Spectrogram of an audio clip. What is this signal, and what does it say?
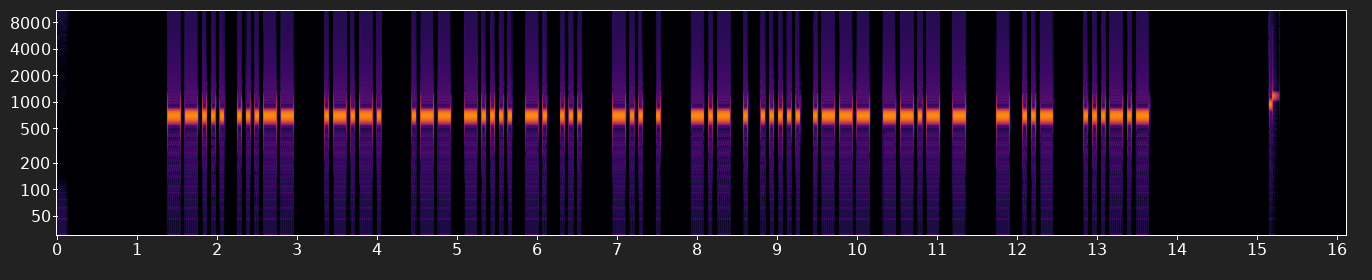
Morse code, heard as a keyed tone, about 22 wpm, 700 Hz. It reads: 73 <AR> W6NS DE KE5JQT TU <SK>
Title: Practice QSO - Exchange 4 - Ending - 22wpm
